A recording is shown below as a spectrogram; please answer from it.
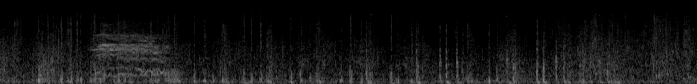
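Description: A horse in Ghost of Tsushima gallops with steady rapid hoofbeats, and a loud neigh rises early on over the running.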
